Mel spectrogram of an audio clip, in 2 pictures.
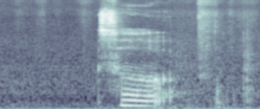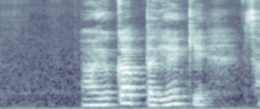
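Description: A young woman speaks calmly and close to a microphone.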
